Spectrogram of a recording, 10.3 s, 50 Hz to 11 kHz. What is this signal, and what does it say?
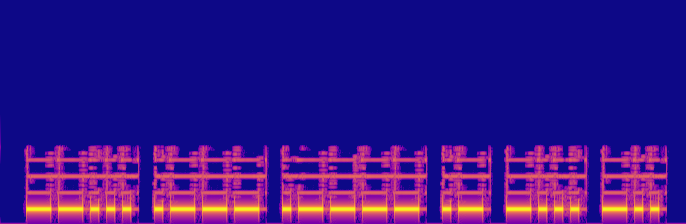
Morse code, heard as a keyed tone, about 10 wpm, 800 Hz. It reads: 7J1ABD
